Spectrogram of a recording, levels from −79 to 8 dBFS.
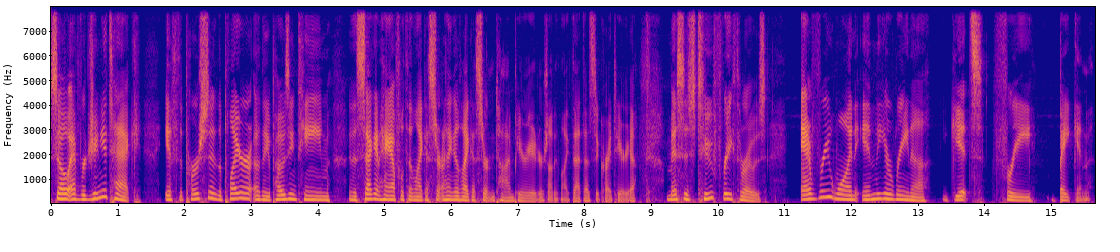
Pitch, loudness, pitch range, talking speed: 165 Hz, -16 LUFS, 140-195 Hz, 180 wpm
